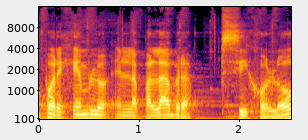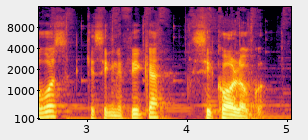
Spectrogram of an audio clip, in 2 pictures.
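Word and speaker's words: ψυχολόγος: Por favor, resistan a la tentación de ignorar esa P al principio, como se suele hacer en español, porque en griego se pronuncian ambas consonantes, una tras otra, P y S, que forman el sonido ps.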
